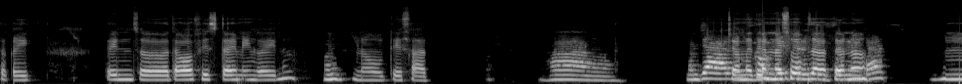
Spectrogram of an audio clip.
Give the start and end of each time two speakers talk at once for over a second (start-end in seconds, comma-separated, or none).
7.2-8.6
